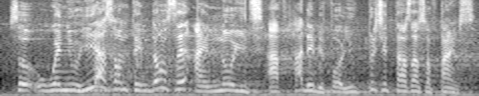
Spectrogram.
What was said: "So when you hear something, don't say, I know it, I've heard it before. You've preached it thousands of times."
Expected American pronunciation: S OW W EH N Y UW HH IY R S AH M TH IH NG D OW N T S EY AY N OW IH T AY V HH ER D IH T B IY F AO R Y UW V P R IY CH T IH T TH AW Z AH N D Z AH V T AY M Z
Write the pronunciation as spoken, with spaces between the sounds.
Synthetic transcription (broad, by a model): S OW W EH N Y UW HH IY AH S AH M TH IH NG D OW N T S EY AY N OW IH T AY V HH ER D IH T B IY F AO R Y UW P R IY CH IH T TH AW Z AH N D S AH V T AY M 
